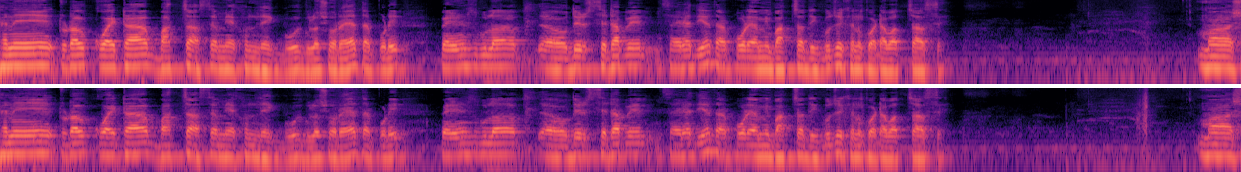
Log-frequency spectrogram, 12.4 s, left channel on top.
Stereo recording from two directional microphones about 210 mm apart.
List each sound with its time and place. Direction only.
0.0 s speech: 30° left (ahead or behind)
3.1 s speech: 30° left (ahead or behind); by 9.5 s 15° left (ahead or behind)
12.0 s speech: 30° left (ahead or behind)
